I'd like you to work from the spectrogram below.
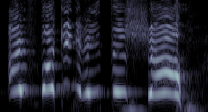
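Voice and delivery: very high, loud, slow howl; mock anguished scream. Friend ranting after Jedi Knight, furious wail. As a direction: imitate a fan screaming in despair.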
